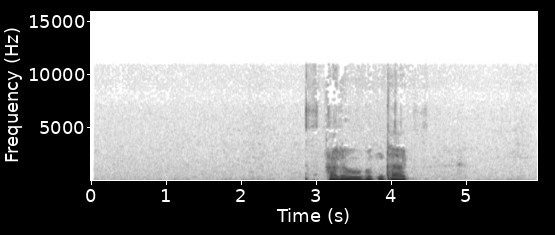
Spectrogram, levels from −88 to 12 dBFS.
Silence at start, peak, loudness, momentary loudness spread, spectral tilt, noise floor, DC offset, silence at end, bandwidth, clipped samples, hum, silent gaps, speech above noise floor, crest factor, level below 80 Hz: 2.85 s; -2 dBFS; -13 LUFS; 23 LU; -8.5 dB/octave; -55 dBFS; under 0.1%; 1.75 s; 9.6 kHz; under 0.1%; none; none; 44 dB; 16 dB; -42 dBFS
